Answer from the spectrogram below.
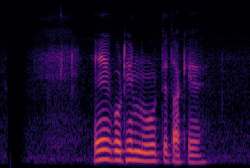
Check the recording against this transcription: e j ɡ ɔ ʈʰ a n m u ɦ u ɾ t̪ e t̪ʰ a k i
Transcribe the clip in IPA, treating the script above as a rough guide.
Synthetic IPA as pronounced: e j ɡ o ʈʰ i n m u ɦ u ɾ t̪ e t̪ a k e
